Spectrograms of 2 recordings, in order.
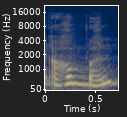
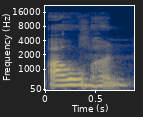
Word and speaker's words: আহ্বান: আপনি যদি বলে থাকেন আহ্বান, তাহলে সেটি ভুল উচ্চারিত শব্দ, এর শুদ্ধ উচ্চারণ হবে আহ্বান। আহ্বান। এখানে হয় বয়ের পরিবর্তে এর উচ্চারণ হবে ও ভ হিসাবে।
